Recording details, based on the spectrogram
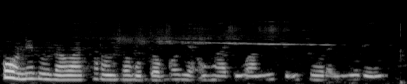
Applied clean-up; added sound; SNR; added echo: classical method Wiener filter.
